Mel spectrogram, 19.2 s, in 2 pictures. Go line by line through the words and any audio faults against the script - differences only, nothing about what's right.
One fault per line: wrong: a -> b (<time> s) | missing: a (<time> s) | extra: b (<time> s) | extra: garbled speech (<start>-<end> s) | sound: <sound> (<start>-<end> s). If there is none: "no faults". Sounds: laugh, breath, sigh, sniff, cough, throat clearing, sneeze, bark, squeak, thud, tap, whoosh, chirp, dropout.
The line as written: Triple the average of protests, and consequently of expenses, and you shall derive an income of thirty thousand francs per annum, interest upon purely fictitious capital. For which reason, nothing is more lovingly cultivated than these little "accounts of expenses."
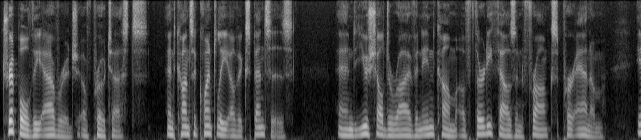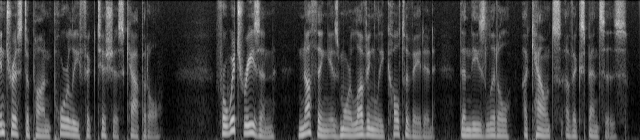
wrong: purely -> poorly (10.4 s)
